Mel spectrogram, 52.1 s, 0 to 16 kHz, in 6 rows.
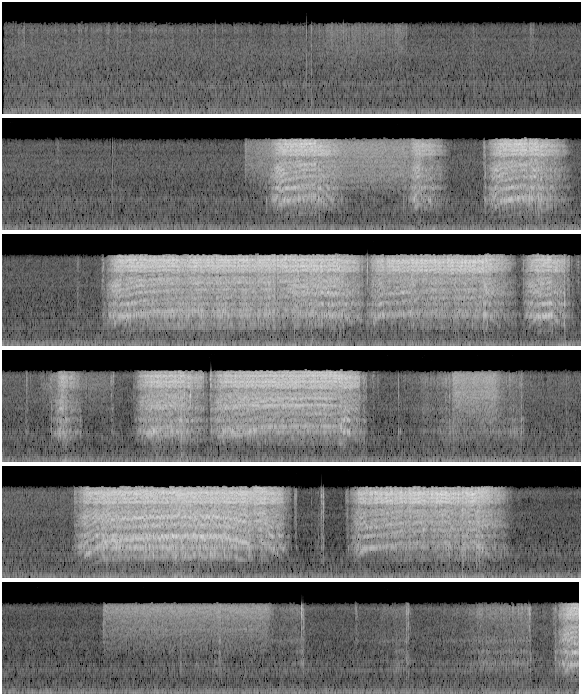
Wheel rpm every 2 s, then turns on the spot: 0, 0, 0, 0, 0, 0, 50, 20, 30, 70, 160, 130, 60, 20, 90, 110, 10, 20, 160, 70, 120, 10, 0, 10, 10, 40.
24-26 32-34 38-40 48-50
